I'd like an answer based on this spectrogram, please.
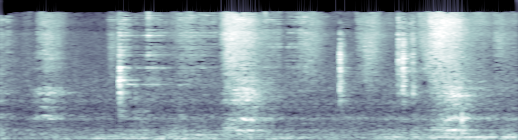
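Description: Handling noise as the hand pump's hose and fitting are worked against the gearbox under the minibus: a couple of sharp clicks and three short rushes of noise, over a steady low hum.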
